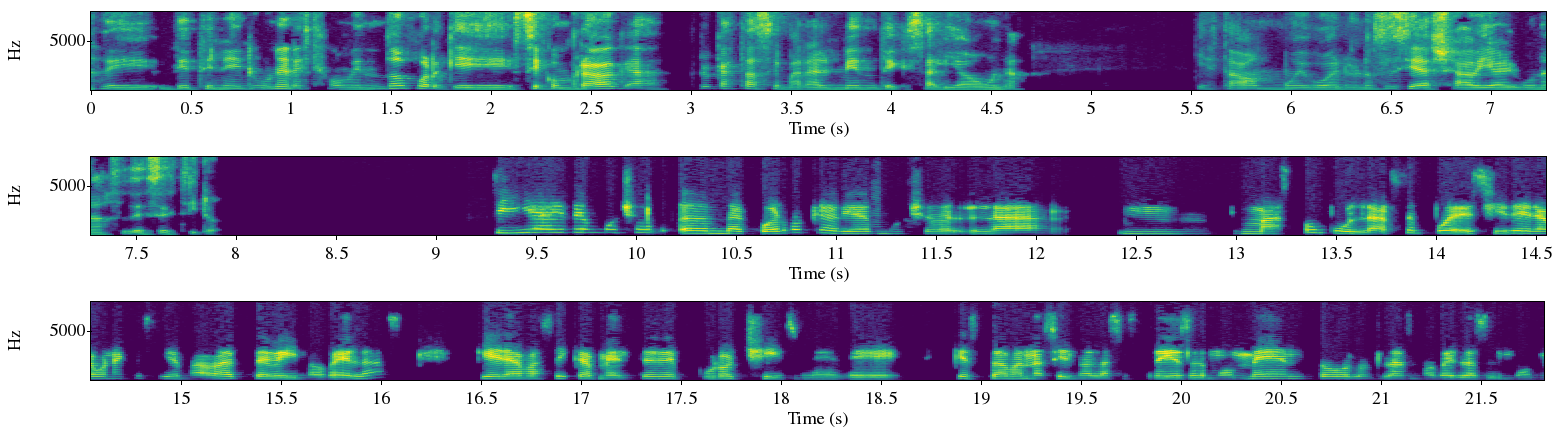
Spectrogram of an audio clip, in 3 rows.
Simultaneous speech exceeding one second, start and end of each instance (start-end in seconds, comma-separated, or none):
none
